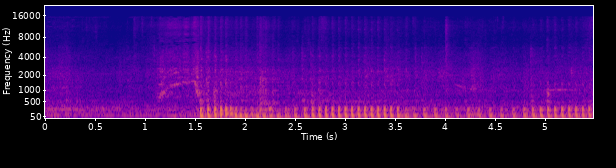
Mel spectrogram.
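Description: Underbone motorcycle engine cranked and catching about one and a half seconds in, then running at a fast, even putter.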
